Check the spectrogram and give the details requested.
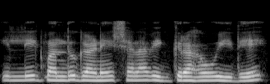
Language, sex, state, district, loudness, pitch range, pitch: Kannada, female, Karnataka, Bidar, -16 LUFS, 185-195 Hz, 190 Hz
